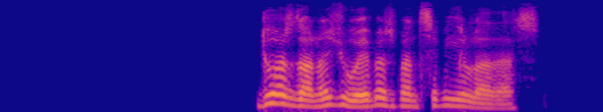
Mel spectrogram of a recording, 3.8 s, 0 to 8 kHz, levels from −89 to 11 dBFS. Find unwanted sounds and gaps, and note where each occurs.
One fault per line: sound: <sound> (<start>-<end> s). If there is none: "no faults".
no faults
